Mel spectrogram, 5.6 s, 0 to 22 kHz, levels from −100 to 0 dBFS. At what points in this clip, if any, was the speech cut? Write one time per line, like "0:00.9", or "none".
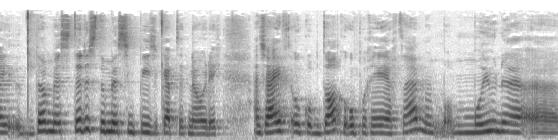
0:03.4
